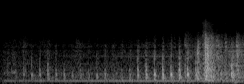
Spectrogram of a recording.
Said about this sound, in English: What is it? Chopper, sir. I don't hear anything.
